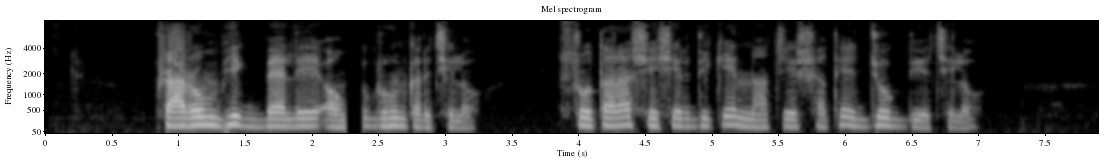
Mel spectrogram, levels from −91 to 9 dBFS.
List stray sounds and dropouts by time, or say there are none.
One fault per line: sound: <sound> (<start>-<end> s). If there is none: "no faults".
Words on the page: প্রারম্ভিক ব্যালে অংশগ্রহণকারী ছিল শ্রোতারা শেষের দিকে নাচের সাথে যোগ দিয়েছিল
sound: dropout (2.3-2.4 s)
